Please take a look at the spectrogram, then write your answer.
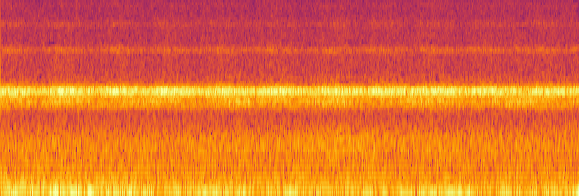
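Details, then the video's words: Cricket in a relaxation sound recording: a steady, high-pitched ringing trill runs unbroken through the whole stretch, over a soft low rumble in the background. "Świerszcz. Dźwięki relaksacyjne"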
